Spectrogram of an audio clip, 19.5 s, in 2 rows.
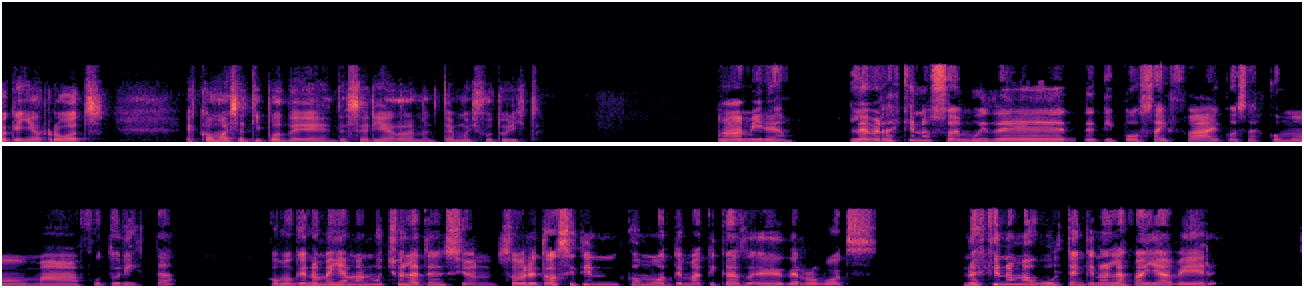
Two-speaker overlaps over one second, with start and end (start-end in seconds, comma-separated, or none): none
